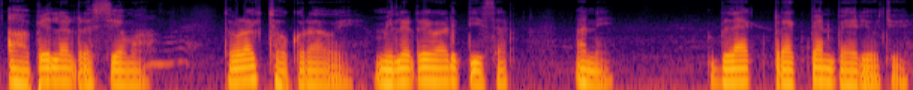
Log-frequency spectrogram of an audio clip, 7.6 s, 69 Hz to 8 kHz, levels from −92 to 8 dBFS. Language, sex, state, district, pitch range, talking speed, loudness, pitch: Gujarati, male, Gujarat, Valsad, 95-110 Hz, 100 wpm, -16 LUFS, 100 Hz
